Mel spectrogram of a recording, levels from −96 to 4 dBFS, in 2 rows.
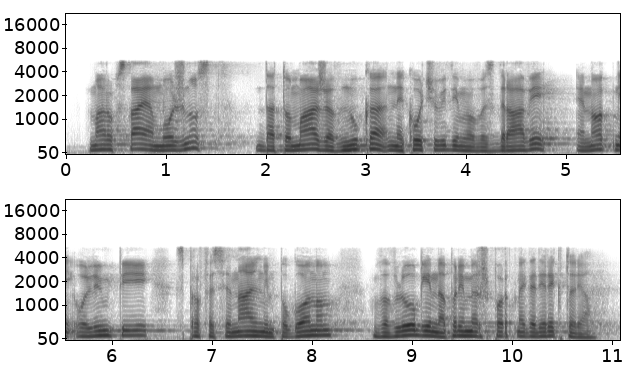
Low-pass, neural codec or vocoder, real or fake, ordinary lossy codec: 5.4 kHz; codec, 16 kHz, 2 kbps, X-Codec, HuBERT features, trained on balanced general audio; fake; none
